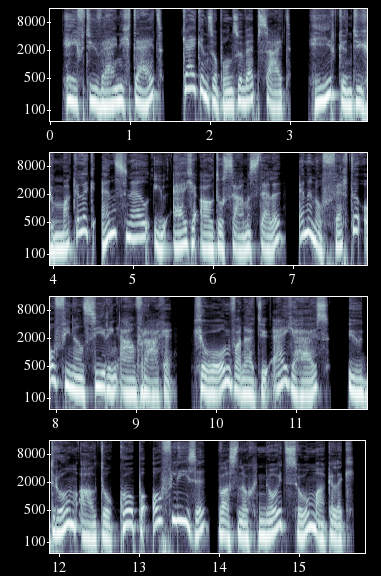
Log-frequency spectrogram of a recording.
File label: Flemish Professional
